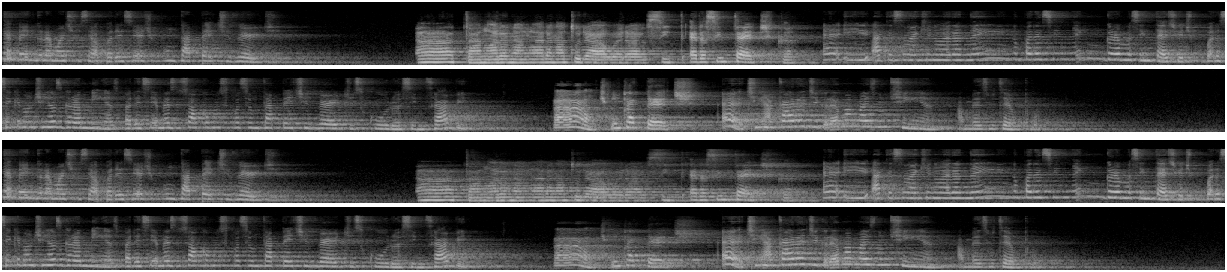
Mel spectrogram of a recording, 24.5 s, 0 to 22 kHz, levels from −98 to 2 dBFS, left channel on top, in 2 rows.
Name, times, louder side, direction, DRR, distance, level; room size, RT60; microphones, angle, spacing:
voice 1, 0.0-2.8 8.2-16.9 19.4-22.6, right 1 dB, 10° right, 5 dB, 0.4 m, -34 dB
voice 2, 4.1-7.9 17.7-19.2 22.5-22.6, left 5 dB, 70° left, 11 dB, 0.4 m, -30 dB
17.0 x 10.5 x 2.6 m, 2.3 s
head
